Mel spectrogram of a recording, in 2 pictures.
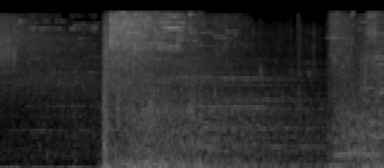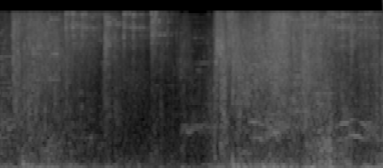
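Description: Game spell effects crackle and burst in combat.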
